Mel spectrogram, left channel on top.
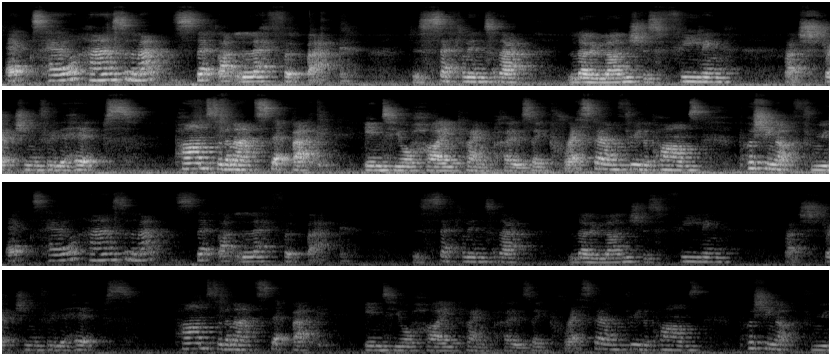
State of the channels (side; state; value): right; quieter; 15.2 dB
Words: Exhale, hands to the mat, step that left foot back. Just settle into that low lunge, just feeling that stretching through the hips. Palms to the mat, step back into your high plank pose. So press down through the palms, pushing up through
